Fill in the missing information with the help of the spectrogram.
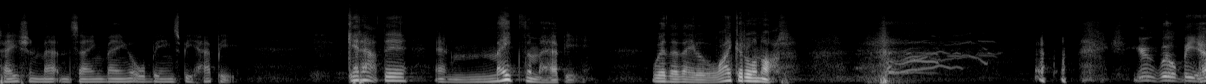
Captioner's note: chuckles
